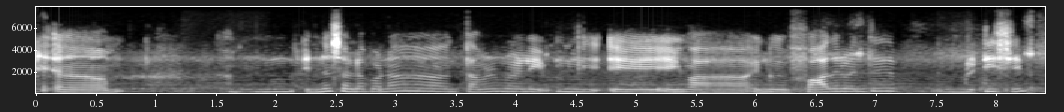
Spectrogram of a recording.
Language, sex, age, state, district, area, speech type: Tamil, female, 18-30, Tamil Nadu, Mayiladuthurai, urban, spontaneous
